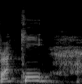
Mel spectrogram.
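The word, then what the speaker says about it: ラッキー: So Chansey is known as Lucky, pronounced Raki, and is a Pokemon said to bring joy and happiness with it.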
